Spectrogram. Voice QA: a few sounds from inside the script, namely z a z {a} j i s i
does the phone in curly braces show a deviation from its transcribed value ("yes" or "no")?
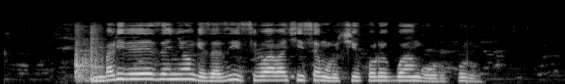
yes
